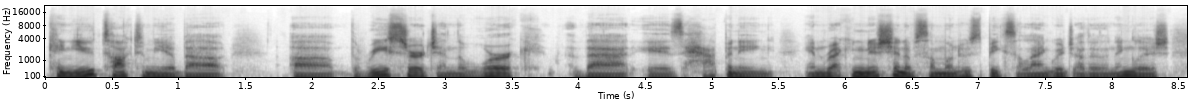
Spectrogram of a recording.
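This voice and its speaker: The speaker has a Spanish accent and a moderate pace with ordinary pitch variation. The recording is very clean, with a silent background. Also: man. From California. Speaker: state legislator hosting a policy interview. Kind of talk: interview.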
